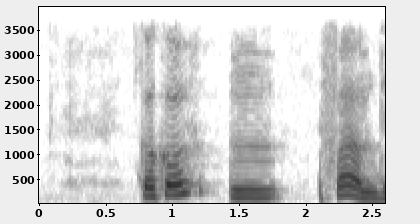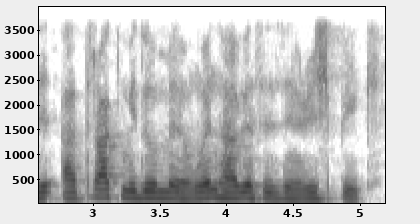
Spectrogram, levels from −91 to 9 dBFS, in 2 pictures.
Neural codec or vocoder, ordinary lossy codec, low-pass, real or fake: vocoder, 44.1 kHz, 128 mel bands every 512 samples, BigVGAN v2; none; 3.6 kHz; fake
